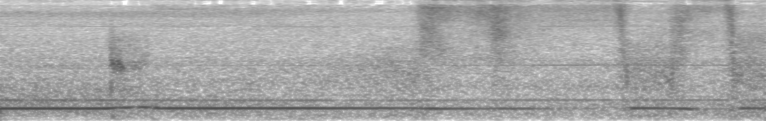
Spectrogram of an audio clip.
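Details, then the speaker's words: Well-used upright cyclonic vacuum that no longer locks upright: steady high motor whine that dips and wavers with irregular popping; motor popping with barely any suction, dusty filter, judged not worth repairing. "The suction might be fine, but can you hear the motor popping?"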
